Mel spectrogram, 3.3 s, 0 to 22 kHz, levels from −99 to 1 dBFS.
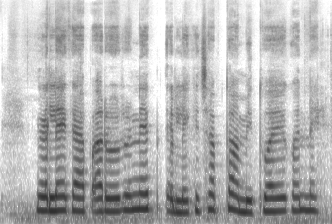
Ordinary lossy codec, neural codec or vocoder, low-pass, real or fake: none; vocoder, 44.1 kHz, 128 mel bands, Pupu-Vocoder; none; fake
